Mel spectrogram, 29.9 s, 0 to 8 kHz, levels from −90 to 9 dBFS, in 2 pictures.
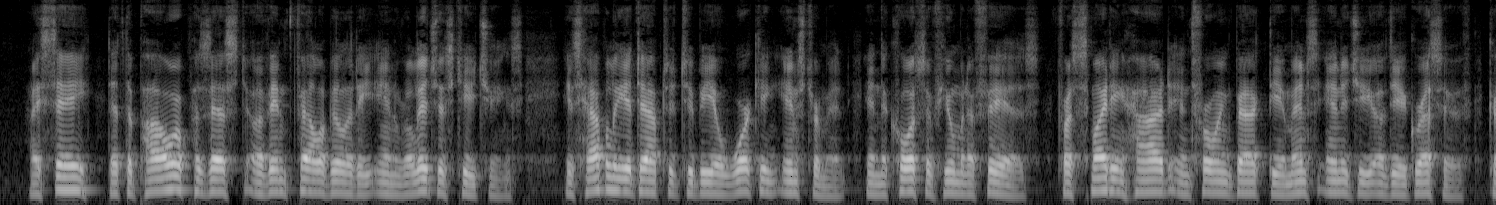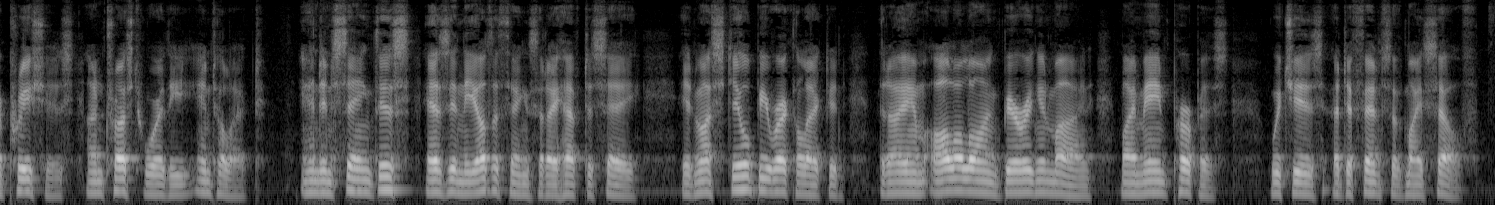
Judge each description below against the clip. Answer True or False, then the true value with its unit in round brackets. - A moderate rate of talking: True (150 wpm)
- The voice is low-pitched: True (120 Hz)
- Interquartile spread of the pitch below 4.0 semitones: True (3.0 semitones)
